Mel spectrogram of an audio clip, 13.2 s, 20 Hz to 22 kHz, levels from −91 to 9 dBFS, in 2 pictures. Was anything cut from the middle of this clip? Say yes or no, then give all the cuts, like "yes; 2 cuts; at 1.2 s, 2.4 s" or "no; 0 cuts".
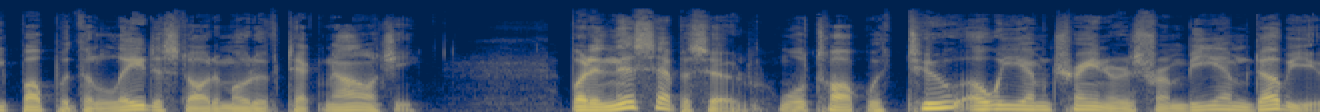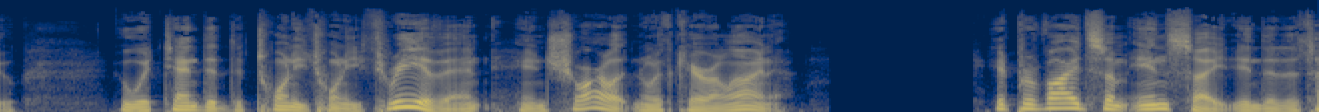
yes; 1 cut; at 2.7 s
